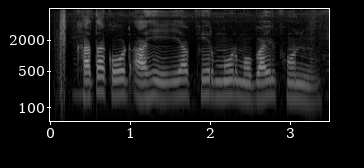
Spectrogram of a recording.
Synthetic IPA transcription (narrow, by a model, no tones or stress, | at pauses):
kʰat̪akoːʈaɦijapʰɪɾmoɾmoːbaːɪlpʰoːnmẽː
